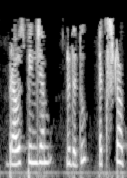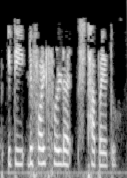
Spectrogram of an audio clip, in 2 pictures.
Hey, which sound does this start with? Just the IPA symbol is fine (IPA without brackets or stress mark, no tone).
b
